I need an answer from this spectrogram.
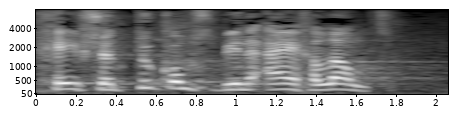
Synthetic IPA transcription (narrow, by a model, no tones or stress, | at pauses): χejfsəntukɔmstbɪnəʔɛjχəlɑnt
